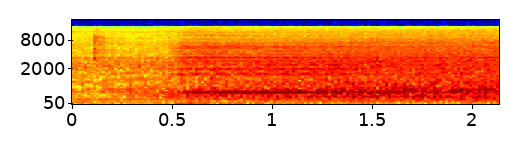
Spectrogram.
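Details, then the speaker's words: Dehumidifier started on a Cobra CPI2550 2500W/5000W power inverter during a surge test: quiet, then the unit kicks on to a steady airy hiss and faint hum, drawing 7.3 amps, about 700 watts; a normal start-up. "and it did start the dehumidifier you can see that uh only one bar is on right now it's drawing 7.3 amps and about 700 watts"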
